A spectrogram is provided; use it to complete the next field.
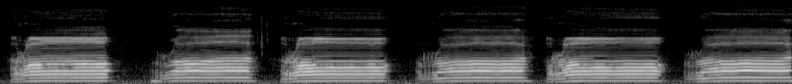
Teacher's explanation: Before the ridges and between the teeth, that is called the front palate, right? Now this letter ra is all the way up on the ridges. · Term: heavy letter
